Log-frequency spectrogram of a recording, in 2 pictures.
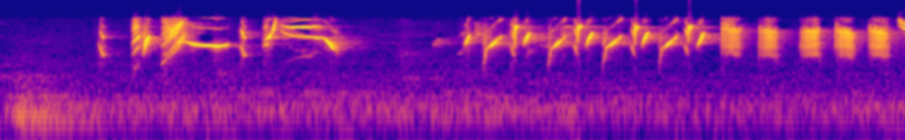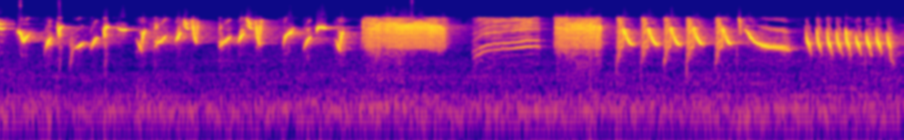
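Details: European goldfinch singing while in moult, Parva coupleur type, El Bordj: a long, almost unbroken stream of fast high twittering, with tinkling chirps, rattling trills and harsh buzzy notes near the end.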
